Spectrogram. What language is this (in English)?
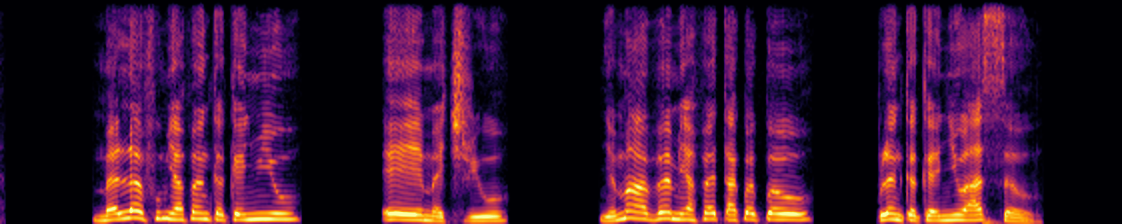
Ewe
